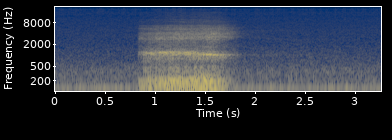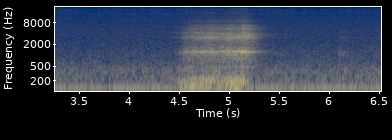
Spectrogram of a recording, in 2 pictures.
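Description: Two harsh, vibrating snores about 3.7 seconds apart, with quiet breathing between. Ordinary snoring.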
